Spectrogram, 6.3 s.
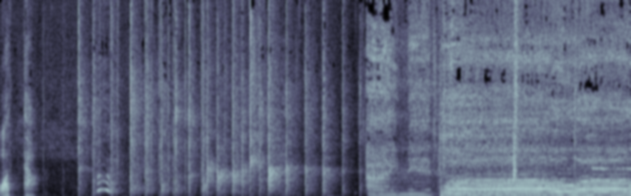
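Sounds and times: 
speech: 0.0s - 0.3s, 3.8s - 6.2s
live hand clapping: 0.5s - 3.8s.

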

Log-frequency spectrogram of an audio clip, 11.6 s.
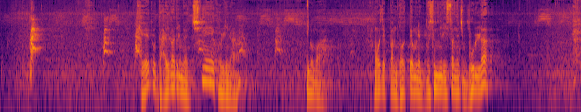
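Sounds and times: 
faint hiss: 0.0s - 11.6s
dog barking: 0.6s - 1.0s, 2.0s - 2.9s, 3.9s - 5.8s
speech: 2.8s - 5.0s, 6.1s - 6.7s, 7.5s - 10.0s
laughter: 11.4s - 11.6s.

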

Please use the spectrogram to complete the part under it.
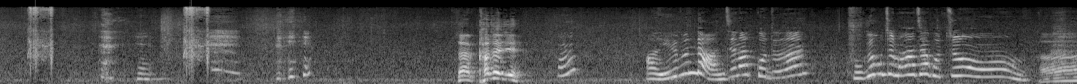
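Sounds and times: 
camera shutter clicks as a photo is taken: 0.3s - 0.6s, 1.8s - 2.2s
speech: 1.4s - 3.3s, 4.6s - 10.7s.

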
